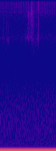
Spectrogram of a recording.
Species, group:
Nemobius sylvestris
Orthoptera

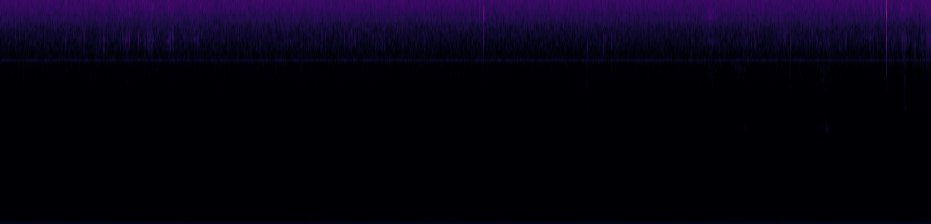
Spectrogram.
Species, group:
Metrioptera saussuriana
Orthoptera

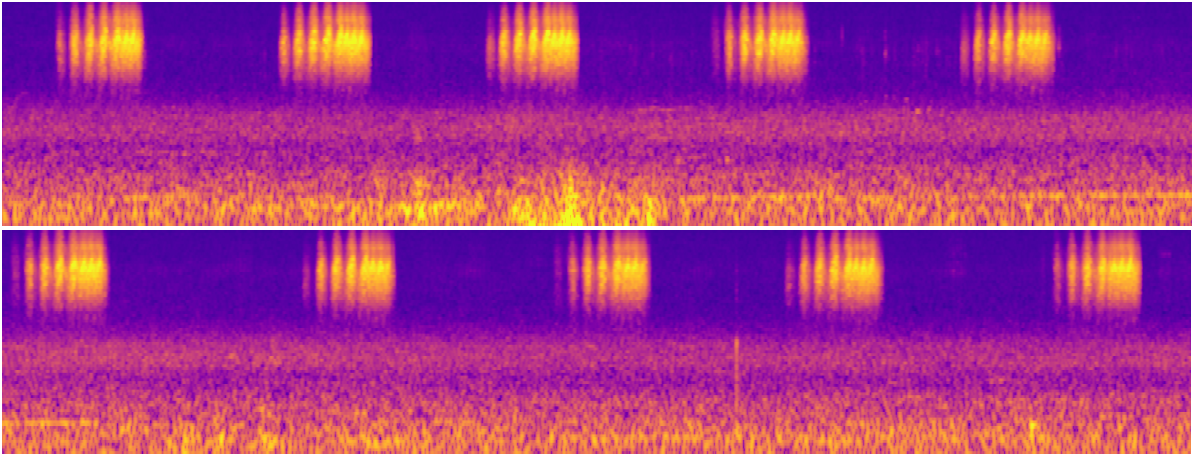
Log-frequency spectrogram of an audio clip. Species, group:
Chorthippus dorsatus
Orthoptera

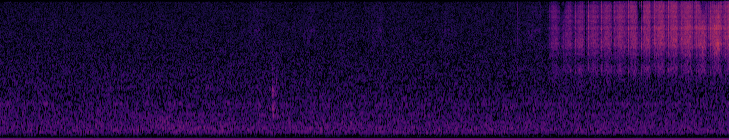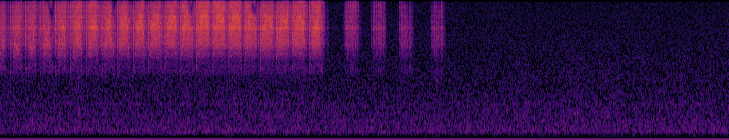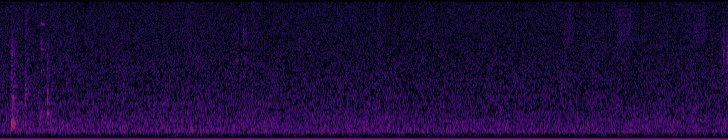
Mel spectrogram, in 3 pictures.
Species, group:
Chorthippus mollis
Orthoptera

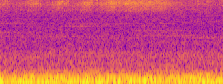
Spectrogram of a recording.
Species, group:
Chorthippus dorsatus
Orthoptera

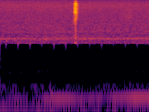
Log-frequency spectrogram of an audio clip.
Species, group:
Poecilimon ornatus
Orthoptera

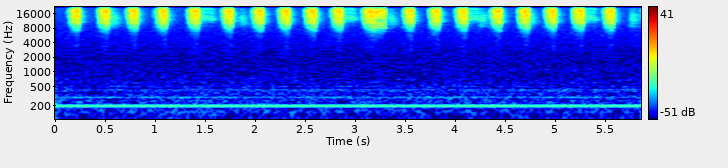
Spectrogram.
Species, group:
Zeuneriana abbreviata
Orthoptera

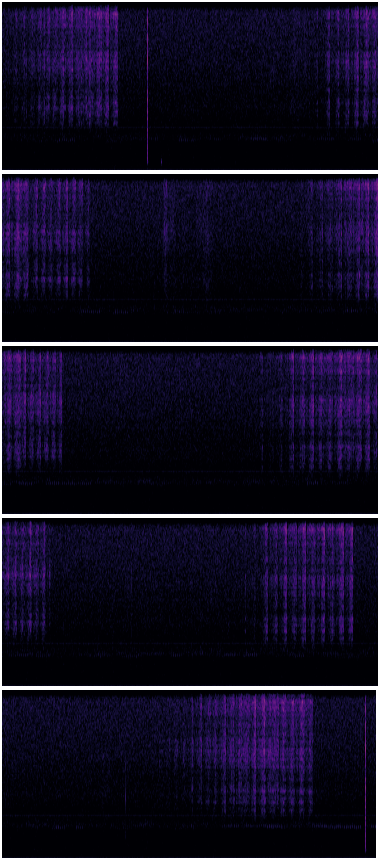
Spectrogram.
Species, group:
Pseudochorthippus parallelus
Orthoptera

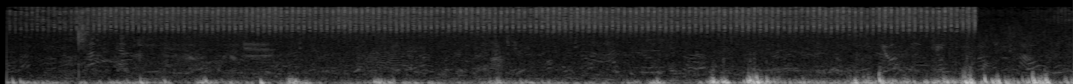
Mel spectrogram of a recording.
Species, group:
Omocestus viridulus
Orthoptera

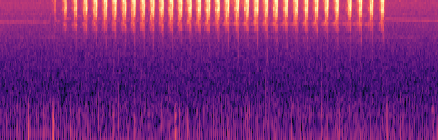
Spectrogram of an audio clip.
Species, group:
Pholidoptera stankoi
Orthoptera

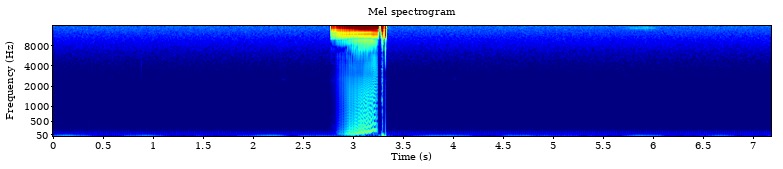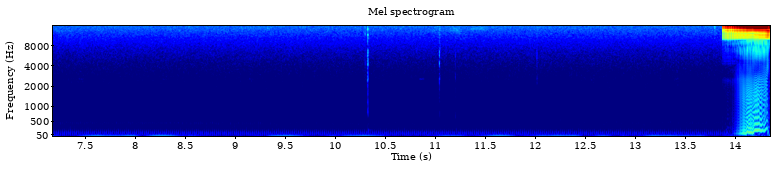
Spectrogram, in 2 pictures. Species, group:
Poecilimon lodosi
Orthoptera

